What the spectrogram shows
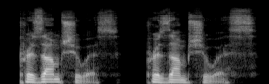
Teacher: presumptuous has four syllables and the stress is on that second syllable and the S almost sounds a little more like a z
